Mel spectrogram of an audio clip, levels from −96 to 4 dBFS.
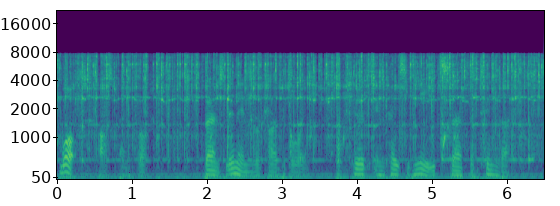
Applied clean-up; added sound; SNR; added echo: none; Liquid; -4 dB; none.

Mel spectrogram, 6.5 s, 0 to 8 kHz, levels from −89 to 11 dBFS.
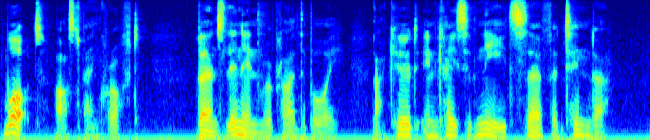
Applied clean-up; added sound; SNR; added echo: none; none; none; none.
